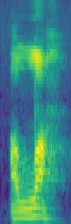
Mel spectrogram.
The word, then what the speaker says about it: Allah: Aa lagi Kemudian ha dibacanya tetap mengembalikan kepada diksi aslinya tulisan aslinya dalam bahasa Arab yaitu Allah ya Allah dan sudah kalau bentuknya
